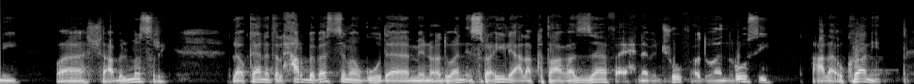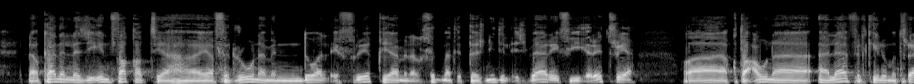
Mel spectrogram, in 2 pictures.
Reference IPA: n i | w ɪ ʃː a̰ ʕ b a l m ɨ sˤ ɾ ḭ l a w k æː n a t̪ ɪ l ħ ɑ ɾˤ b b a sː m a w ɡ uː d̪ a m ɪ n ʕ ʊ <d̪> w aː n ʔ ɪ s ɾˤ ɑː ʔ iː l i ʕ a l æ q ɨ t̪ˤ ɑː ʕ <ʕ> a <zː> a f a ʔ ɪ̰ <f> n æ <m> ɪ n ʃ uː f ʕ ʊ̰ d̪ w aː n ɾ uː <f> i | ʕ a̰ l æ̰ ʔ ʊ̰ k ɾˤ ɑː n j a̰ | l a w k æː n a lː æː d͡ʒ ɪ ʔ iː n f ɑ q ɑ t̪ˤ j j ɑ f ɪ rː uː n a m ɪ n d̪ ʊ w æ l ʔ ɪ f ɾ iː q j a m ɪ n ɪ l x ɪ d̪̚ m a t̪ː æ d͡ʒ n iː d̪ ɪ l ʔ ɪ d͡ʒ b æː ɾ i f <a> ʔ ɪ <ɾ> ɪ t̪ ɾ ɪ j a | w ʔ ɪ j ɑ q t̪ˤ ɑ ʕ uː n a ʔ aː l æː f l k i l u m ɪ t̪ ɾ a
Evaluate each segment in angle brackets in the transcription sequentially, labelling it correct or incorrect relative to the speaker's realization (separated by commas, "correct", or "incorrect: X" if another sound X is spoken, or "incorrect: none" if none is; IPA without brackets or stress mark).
correct, incorrect: ɣ, correct, incorrect: ħ, incorrect: b, incorrect: s, incorrect: i, correct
